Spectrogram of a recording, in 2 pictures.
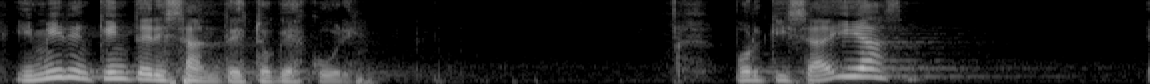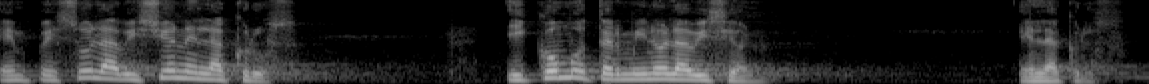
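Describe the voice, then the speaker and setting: A male preacher with a Rioplatense Spanish accent and a high, lively voice that climbs and drops through his sermon. He swings from loud, urgent lines to soft, low ones. His voice rings out with a long reverb, as in a church hall. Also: measured pace, pauses often.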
